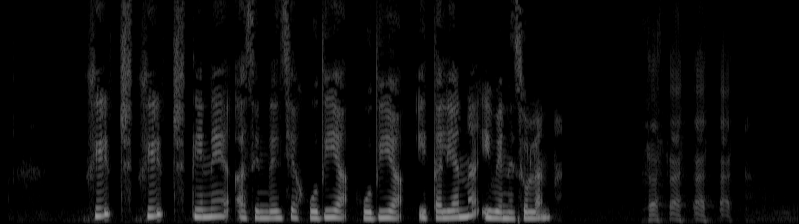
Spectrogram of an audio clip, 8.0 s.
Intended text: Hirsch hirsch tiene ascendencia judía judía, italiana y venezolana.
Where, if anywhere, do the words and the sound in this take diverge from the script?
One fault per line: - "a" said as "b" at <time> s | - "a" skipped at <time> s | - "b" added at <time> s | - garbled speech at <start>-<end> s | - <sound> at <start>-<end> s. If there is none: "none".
- laugh at 6.4-7.3 s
